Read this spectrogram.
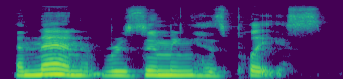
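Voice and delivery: usual speaking voice

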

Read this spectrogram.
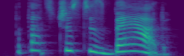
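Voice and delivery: high-pitched protest. A narrator's reading. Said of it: "protested Milo".

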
